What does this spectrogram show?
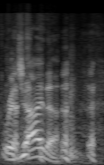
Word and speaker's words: Regina: city that rhymes with fun. Yeah. That's right. Regina.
